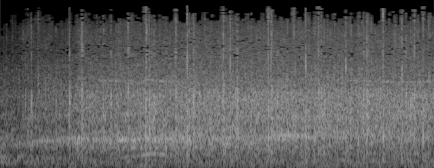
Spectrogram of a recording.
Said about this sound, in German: Dann jetzt einen Applaus. Unsere Marching in der musikalischen Akteure heute Abend hier. Begrüßt mit mir das Musikchor Großen Linden beim Deutschland Military Tattoo.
